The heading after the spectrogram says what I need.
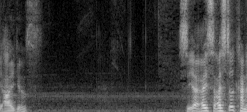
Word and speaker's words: iaguz: yeah I don't remember it's actually igas see I I still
